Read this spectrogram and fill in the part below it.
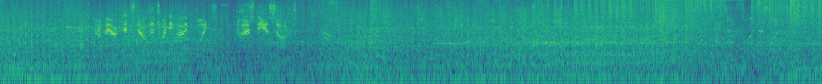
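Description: A heavy tank engine rumbles and tracks clank.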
